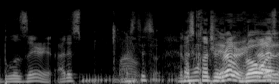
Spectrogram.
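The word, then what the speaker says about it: Bilzerian: Dan Brazilian. That lifestyle. What a goat. That's the lifestyle. – You know, we're not even saying his name right. – Dan Blazarian.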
